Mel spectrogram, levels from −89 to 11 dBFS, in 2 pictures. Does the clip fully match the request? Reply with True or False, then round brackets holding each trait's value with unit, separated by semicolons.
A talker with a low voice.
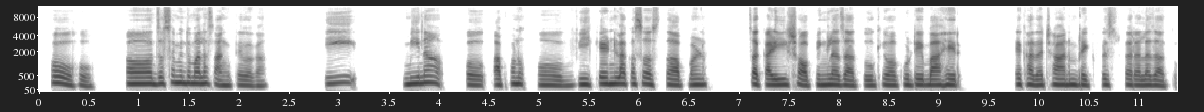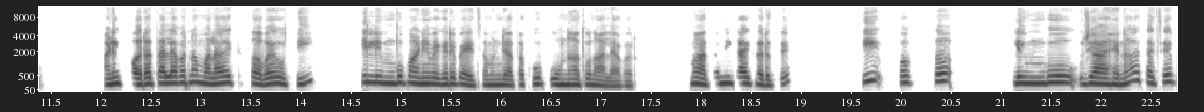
False (200 Hz)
